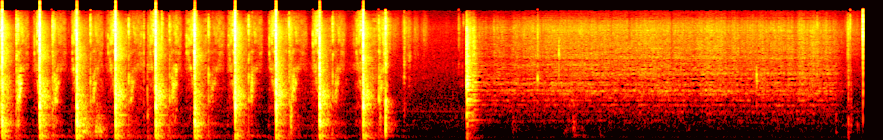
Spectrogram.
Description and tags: This is an oil sprayer being pumped and then sprayed into a pan.
oil, pump, sprayer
